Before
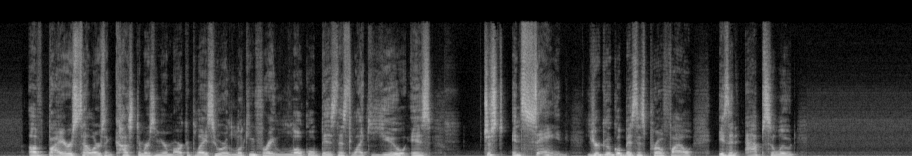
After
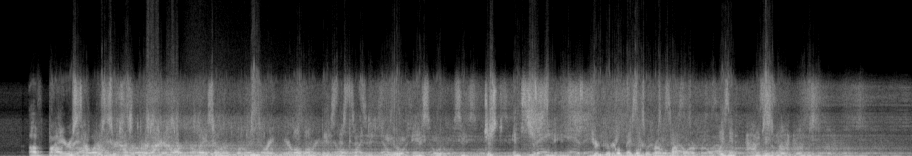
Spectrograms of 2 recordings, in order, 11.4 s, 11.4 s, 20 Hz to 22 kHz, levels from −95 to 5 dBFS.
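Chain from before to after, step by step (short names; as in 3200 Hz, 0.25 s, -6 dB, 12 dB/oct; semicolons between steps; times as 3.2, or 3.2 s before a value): regenerating reverse delay 0.291 s, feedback 55%, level -3 dB; steep low-pass 10000 Hz 72 dB/oct; bell 6500 Hz -13 dB 0.36 oct; 1.77–2.24 overdrive pedal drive 21 dB, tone 1700 Hz, clips at -9 dBFS; diffused feedback echo 0.578 s, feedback 51%, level -10 dB; Doppler distortion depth 0.3 ms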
